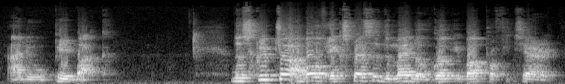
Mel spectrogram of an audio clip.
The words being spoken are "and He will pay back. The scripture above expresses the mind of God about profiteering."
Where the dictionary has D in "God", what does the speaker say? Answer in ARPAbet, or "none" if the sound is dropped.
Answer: D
